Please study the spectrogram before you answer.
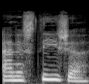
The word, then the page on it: anesthesia: American English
